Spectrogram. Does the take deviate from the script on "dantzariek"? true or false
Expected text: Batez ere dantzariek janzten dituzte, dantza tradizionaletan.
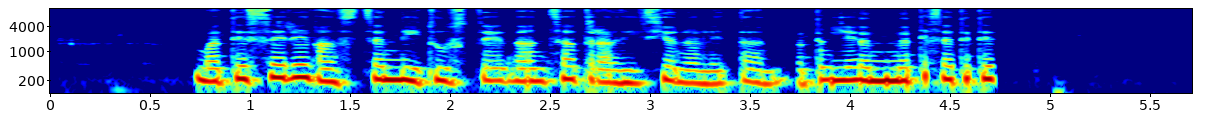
true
